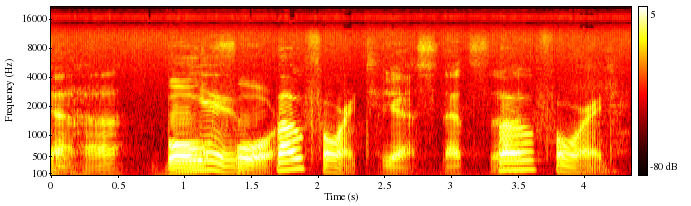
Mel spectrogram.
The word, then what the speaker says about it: Beaufort: Beaufort. Beaufort. Beaufort. Oh, B-E-A. Uh-huh. Beaufort. Beaufort. Yes, that's... Beaufort. In English, they pronounce it Beaufort when it's French, and it's Beaufort.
